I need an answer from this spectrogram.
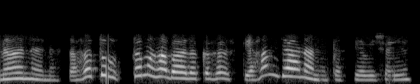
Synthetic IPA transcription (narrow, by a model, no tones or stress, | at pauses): nɐːnɐnɐsɐɦɐt̪uːt̪ːɐmɐɦɐbaːlɐkɐɦɐst̪jɐɦɐmd͡ʒaːnaːnit̪ɐsjɐʋiʃɐji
